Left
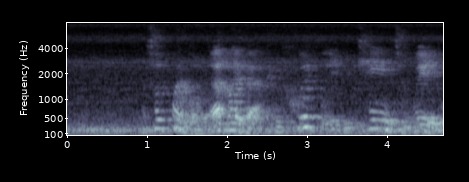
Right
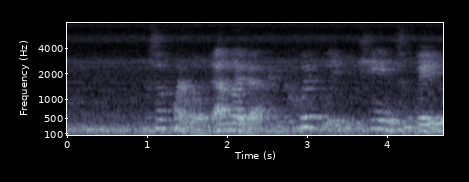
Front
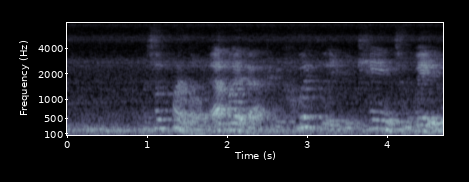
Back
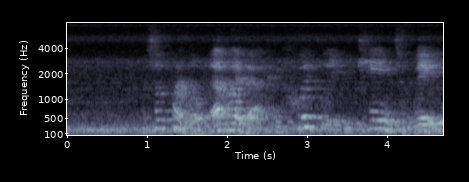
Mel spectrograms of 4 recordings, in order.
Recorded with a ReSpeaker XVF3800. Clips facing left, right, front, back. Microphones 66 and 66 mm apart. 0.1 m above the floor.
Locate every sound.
0.9 s a man speaking: 110° left, 3 m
